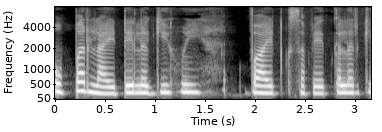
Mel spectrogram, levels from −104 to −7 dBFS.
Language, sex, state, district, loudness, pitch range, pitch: Hindi, female, Uttar Pradesh, Jyotiba Phule Nagar, -15 LUFS, 220-245 Hz, 235 Hz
